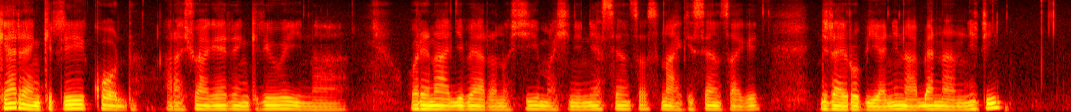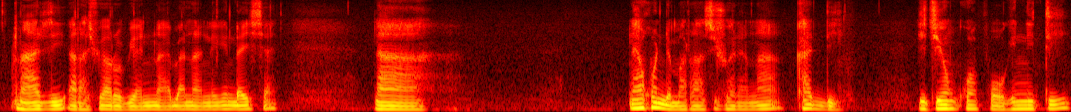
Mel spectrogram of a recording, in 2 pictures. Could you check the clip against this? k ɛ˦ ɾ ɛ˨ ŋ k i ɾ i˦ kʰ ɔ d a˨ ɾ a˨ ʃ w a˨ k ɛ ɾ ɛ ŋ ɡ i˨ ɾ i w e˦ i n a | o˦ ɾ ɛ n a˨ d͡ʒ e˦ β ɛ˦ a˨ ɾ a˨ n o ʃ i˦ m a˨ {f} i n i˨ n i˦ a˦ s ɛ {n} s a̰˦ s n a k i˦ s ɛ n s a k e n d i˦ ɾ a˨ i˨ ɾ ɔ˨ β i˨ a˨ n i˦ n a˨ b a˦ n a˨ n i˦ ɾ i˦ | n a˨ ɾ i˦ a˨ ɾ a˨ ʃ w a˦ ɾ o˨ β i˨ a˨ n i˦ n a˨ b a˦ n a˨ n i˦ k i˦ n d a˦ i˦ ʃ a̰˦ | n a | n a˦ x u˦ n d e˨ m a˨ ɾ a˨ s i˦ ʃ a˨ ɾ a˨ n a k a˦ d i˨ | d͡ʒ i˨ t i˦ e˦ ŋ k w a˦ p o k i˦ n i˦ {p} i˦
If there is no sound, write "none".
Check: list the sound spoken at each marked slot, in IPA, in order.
ʃ, n, t

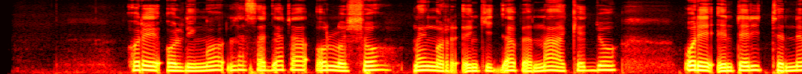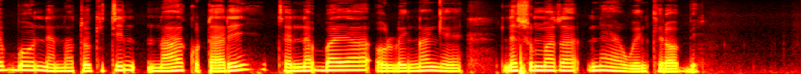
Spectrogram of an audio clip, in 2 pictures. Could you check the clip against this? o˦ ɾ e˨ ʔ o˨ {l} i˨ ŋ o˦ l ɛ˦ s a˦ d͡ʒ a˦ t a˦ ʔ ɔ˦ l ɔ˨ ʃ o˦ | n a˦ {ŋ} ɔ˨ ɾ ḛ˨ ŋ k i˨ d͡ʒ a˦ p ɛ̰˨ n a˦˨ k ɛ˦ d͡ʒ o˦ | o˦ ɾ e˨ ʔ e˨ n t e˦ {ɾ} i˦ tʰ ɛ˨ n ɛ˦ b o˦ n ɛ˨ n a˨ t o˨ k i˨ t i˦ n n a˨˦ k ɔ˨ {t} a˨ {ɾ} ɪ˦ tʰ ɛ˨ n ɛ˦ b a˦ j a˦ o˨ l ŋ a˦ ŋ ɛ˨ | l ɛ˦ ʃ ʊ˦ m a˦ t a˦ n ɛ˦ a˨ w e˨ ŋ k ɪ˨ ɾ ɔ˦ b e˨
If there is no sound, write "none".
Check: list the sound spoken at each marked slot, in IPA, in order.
l, ŋ, ɾ, t, ɾ

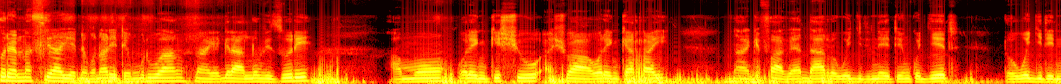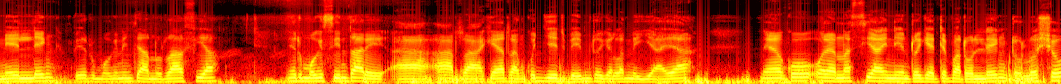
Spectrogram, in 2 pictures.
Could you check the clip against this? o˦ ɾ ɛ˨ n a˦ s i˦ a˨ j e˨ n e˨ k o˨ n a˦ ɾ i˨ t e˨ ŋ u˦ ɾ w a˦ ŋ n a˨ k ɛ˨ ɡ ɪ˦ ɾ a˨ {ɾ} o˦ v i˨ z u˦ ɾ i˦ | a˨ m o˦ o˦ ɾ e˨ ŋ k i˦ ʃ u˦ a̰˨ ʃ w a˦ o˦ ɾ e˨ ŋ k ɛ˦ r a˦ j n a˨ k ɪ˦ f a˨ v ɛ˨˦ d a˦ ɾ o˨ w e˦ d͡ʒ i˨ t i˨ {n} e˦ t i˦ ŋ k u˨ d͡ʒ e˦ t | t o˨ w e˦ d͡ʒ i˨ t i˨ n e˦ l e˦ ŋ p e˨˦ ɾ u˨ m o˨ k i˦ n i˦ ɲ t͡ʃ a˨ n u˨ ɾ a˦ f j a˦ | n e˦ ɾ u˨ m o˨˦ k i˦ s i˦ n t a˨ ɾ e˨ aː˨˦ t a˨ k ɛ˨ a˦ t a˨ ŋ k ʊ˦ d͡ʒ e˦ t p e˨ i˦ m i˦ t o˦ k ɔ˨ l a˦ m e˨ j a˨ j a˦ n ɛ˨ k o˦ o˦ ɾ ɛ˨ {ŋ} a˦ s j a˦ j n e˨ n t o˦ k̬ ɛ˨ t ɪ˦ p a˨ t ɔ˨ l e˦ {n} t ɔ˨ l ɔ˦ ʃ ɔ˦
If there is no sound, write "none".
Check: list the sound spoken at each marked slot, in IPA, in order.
l, n, n, ŋ

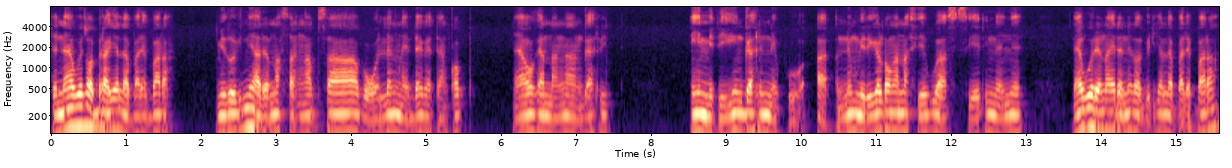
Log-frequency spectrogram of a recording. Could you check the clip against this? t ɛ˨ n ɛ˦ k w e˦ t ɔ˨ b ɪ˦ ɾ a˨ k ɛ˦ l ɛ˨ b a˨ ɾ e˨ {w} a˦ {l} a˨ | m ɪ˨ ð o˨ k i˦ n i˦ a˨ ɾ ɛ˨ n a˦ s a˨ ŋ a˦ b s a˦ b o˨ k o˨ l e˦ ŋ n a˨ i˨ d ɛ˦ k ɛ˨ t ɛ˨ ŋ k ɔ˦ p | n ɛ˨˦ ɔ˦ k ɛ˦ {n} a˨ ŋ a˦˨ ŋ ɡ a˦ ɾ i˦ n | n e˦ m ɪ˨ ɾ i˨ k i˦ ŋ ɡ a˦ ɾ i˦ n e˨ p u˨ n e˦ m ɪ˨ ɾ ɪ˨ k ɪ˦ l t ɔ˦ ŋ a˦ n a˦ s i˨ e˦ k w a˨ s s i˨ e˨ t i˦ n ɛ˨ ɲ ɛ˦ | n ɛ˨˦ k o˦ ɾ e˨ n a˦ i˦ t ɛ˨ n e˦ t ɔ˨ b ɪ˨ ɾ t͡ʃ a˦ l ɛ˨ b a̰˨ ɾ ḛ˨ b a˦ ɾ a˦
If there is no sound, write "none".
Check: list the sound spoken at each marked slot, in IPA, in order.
b, ɾ, n

